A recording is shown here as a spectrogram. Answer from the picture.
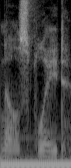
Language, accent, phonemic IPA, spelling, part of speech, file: English, US, /ˈnoʊzˌblid/, nosebleed, noun, Nosebleed US.ogg
- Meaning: 1. Haemorrhage from the nose (usually, blood flow exiting the nostrils that originates from the nasal cavity) 2. Nerd; geek; dork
